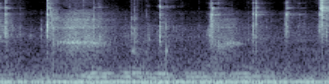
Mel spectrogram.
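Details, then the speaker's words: Differential judged not repairable, its gears showing no cracks or missing teeth, turned by hand: slow gear mesh with uneven dry clicks and ratcheting snaps and no oily damping; the gears are running dry. "I don't see any crack or something missing. It looks okay. It's dry. You hear that's dry. Yep."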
